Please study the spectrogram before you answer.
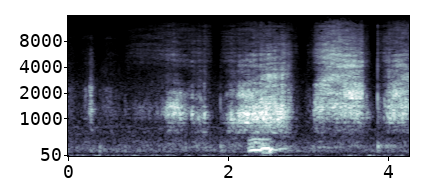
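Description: A wooden stylus scratches back and forth across a black wax-coated scratch art sheet in a flat spiral pad, hatching a green tower area. Quiet, dry rasping strokes rise and fall in uneven bursts, with a soft papery hiss reaching into the highs and a brief faint low tone in the middle.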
